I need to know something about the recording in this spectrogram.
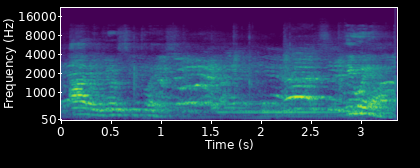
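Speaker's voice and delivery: high, ringing, shouted preaching; full-force preaching. Real, not acted. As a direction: drive the promise home at the top of your range.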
